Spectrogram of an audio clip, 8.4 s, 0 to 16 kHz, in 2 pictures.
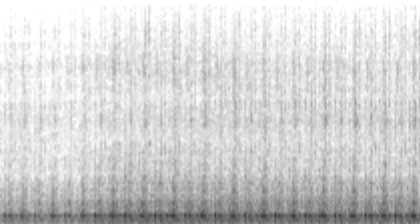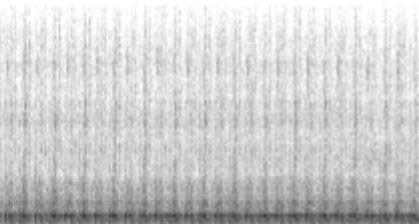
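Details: Repaired GX CS3 compressor filling toward about 3,200 PSI against the dead head set at 4500 PSI: steady, even chugging at roughly three strokes a second over a constant mid-pitched hum; running smoothly.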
